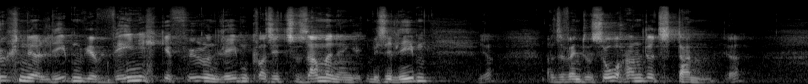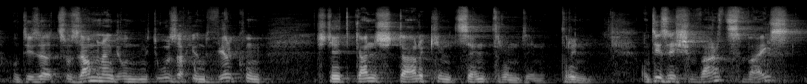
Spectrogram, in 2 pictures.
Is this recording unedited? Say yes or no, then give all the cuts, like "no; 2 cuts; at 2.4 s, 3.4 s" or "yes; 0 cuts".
no; 3 cuts; at 3.6 s, 4.8 s, 9.2 s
